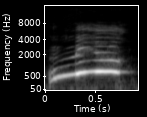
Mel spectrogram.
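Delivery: high, loud disbelief; shocked mock retort to Nia; incredulous. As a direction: ask her if she's lost her mind.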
